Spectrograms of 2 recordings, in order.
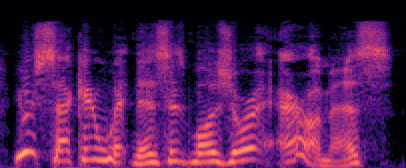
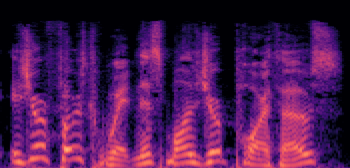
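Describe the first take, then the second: First: High, incredulous question; greater astonishment. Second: High, surprised question; astonished. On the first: D'Artagnan asking about the second witness, greatly astonished. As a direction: ask in amazement, pitched right up. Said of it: "an accent of greater astonishment". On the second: D'Artagnan asking about Athos's first witness, astonished. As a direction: ask in surprise, pitched up. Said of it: "cried D'Artagnan". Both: A narrator's reading.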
